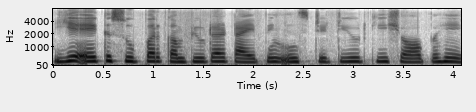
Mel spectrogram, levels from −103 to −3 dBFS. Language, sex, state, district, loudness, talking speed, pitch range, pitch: Hindi, female, Maharashtra, Washim, -15 LUFS, 130 wpm, 200-220 Hz, 205 Hz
